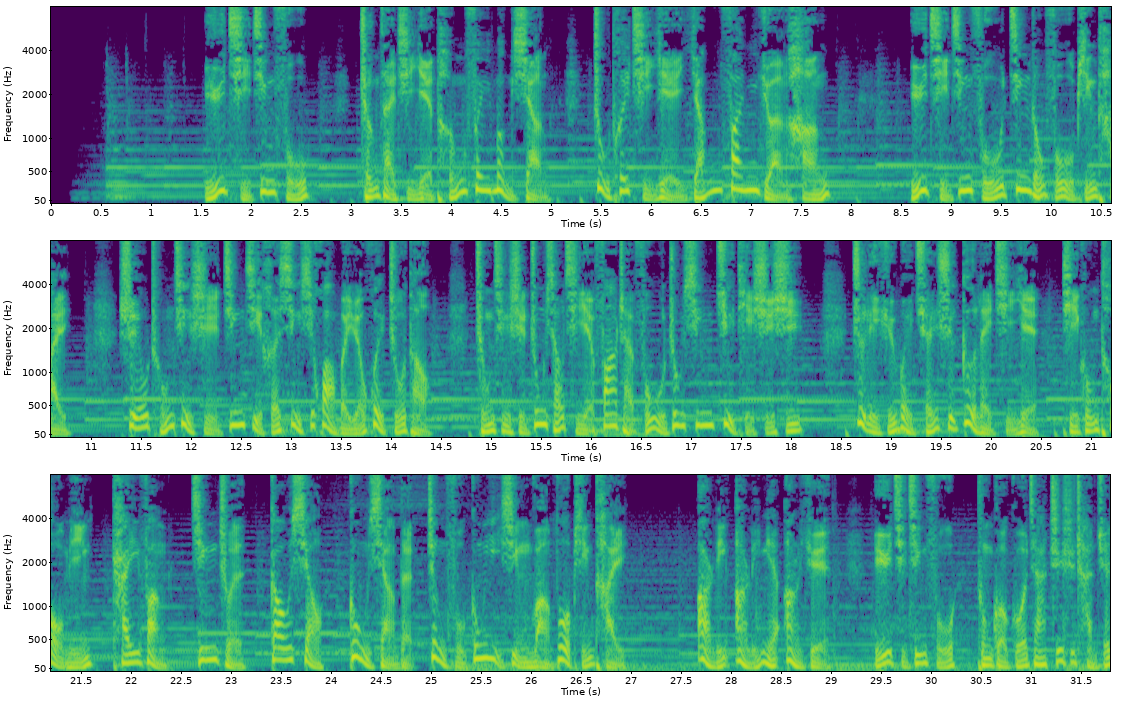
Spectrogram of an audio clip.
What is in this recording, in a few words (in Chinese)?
男 企业专题 权威正式; 磁性质感; 大气浑厚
